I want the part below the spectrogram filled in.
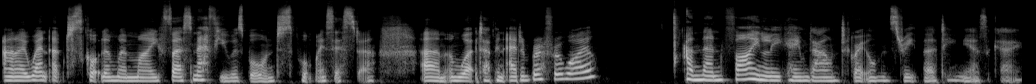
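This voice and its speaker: A woman speaks in a Scouse accent. Her voice is fairly low in pitch. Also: ordinary pitch variation, fairly quick pace. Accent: Scouse-tinged northern English. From Merseyside (Birkenhead, the Wirral), England. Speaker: nurse educator. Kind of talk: interview. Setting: studio.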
